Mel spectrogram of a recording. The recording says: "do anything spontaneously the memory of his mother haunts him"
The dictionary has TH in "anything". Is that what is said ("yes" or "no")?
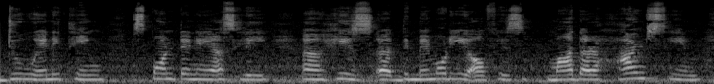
no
